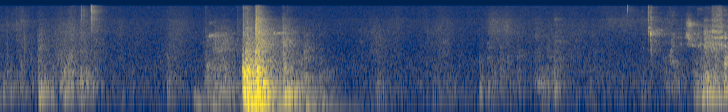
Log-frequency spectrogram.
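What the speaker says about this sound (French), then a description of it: "Voilà, je vais fermer la porte" A door is pushed shut with a single solid thud midway, among quiet room noise and a few small knocks and rustles, and someone speaks nearby.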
